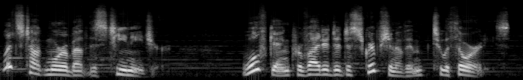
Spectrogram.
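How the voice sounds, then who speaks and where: Co-hosting a scripted true-crime story, a man with a fairly high voice lays out the details like a storyteller over soft background music. His delivery is sing-song and brisk, with a creaky texture.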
